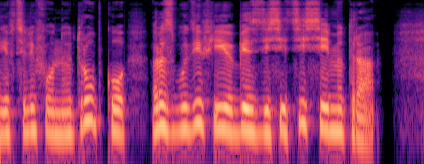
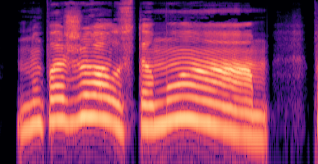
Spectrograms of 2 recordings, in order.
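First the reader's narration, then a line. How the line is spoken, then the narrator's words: Whiny childish drawl. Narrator (Russian): протянул я тоном 7-летнего ребенка, уговаривающего родителей купить ему долгожданную игрушку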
